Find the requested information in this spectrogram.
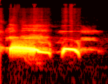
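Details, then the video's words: Decoy spotted dove with a 'giọng thổ' voice, used to lure wild doves: a long falling hollow coo followed by one short rounded coo, clean and close. "Chim Cu Mồi, cu gay giong tho cuc dinh"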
